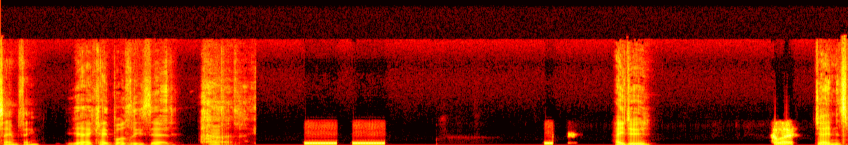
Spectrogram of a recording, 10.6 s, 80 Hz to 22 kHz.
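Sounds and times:
speech: 0.0 - 3.0, 7.7 - 8.2, 9.6 - 10.5
phone line electronic ringback tone in a double-pulse pattern: 3.8 - 4.8.

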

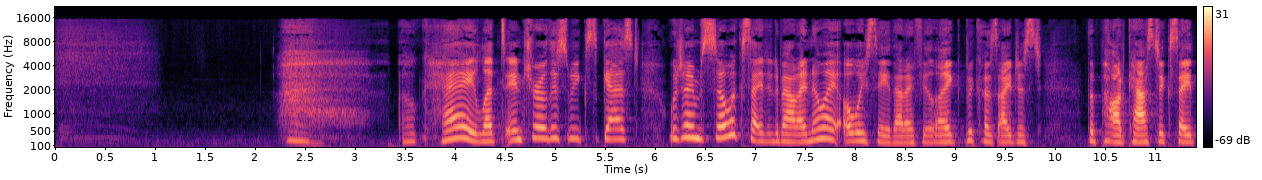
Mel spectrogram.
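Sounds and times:
deep breath in and out in a guided breathing exercise: 0.0 - 1.1, 2.2 - 3.4, 5.8 - 6.1, 9.9 - 10.3
speech: 3.4 - 11.4.

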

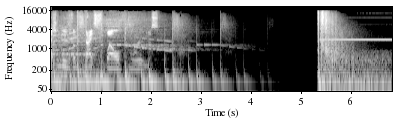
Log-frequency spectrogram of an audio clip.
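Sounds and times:
speech: 0.2 - 2.2
rapid string of sharp gunshot cracks: 5.3 - 5.9
loud gunshot blast with lingering metallic ringing tone: 5.3 - 6.5.

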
